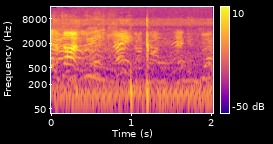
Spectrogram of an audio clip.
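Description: Indistinct calls and shouts carrying across an open soccer field, with a single sharp knock a little past a second in.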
